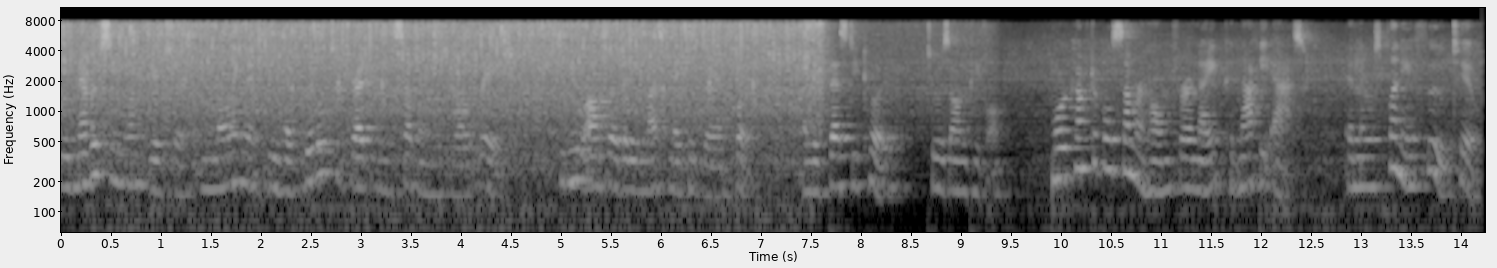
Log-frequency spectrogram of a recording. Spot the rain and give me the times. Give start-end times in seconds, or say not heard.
0.0-14.1.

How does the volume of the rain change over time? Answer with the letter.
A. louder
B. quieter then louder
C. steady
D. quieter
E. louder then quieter
D.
